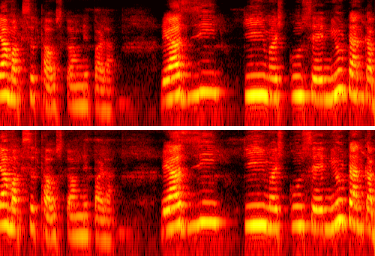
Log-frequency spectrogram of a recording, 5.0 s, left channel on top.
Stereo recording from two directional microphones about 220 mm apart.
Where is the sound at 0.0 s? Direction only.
30° left (ahead or behind).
